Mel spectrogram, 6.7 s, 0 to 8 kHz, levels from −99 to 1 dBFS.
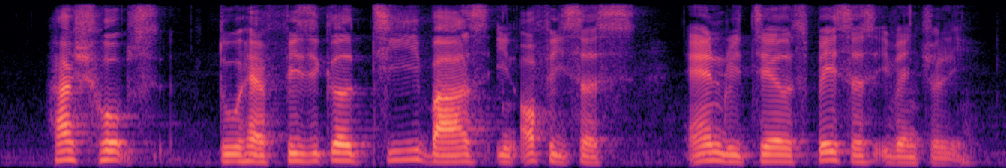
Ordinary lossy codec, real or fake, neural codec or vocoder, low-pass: none; real; none; 7.2 kHz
